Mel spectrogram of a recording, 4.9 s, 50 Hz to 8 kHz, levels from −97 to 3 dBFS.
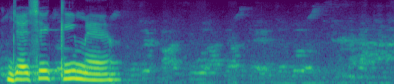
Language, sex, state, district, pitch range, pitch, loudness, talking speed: Hindi, female, Chhattisgarh, Raipur, 205-255 Hz, 225 Hz, -11 LUFS, 35 wpm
